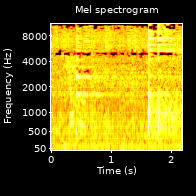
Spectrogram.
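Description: Two 14 kg kettlebells clinking against each other as they drop from overhead lockout into the backswing of a long cycle. A faint ring comes first, then three quick, sharp metallic clinks near the end.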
